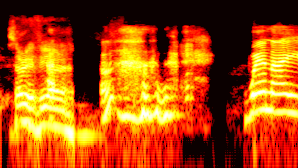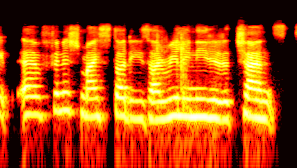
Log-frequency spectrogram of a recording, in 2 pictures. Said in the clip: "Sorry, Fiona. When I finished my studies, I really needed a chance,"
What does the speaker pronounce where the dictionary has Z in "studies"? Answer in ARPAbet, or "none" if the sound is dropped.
Z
